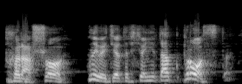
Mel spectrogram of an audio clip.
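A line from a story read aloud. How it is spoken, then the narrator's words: Admiring exclamation. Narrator (Russian): воскликнул он, разглядывая меня с восхищением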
